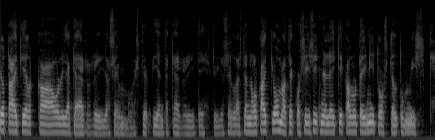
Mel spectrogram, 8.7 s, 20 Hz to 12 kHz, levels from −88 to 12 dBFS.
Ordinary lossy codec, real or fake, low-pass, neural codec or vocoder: AAC, 64 kbps; real; 10.8 kHz; none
